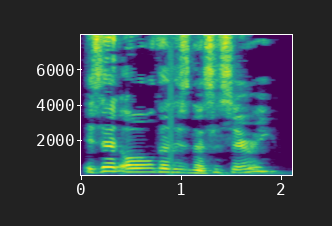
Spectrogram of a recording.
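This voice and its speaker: A man's voice: high-pitched, moderate pace, dark tone, slight background noise, pitched above the performer's own voice. A man voicing a curious, persistent young boy prince in a storybook, innocent and full of questions. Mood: innocent, questioning. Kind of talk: storybook character reading.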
